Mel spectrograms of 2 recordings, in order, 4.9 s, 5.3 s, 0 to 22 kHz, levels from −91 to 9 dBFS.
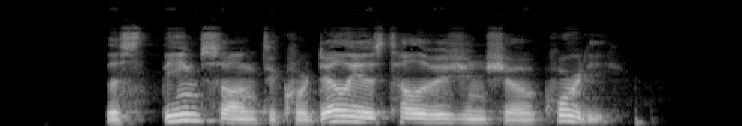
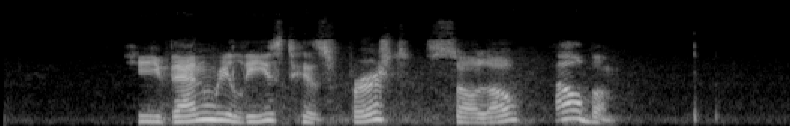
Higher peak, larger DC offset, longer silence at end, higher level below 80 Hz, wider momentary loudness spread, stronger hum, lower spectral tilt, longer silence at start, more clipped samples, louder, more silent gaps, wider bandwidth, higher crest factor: about the same, -2 dBFS vs -4 dBFS; neither; second, 0.9 s vs 1.15 s; about the same, -66 dBFS vs -70 dBFS; second, 7 LU vs 12 LU; neither; about the same, -6.5 dB/octave vs -6.5 dB/octave; second, 0.7 s vs 0.9 s; neither; first, -17 LUFS vs -22 LUFS; neither; first, 9 kHz vs 6.4 kHz; about the same, 16 dB vs 20 dB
